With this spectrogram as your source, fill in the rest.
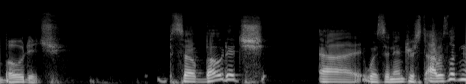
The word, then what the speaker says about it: Bowditch: And in Stephen King's book Fairy Tale, he has a Bowditch, and it Howard Bowditch, and I think it must be pronounced Bowditch, not Bowditch.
